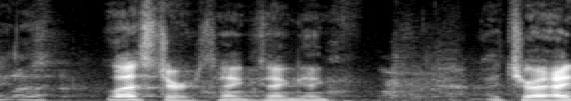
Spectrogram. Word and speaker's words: Leicester: Leicester. Thank you. I tried. I knew he left some syllables out there.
